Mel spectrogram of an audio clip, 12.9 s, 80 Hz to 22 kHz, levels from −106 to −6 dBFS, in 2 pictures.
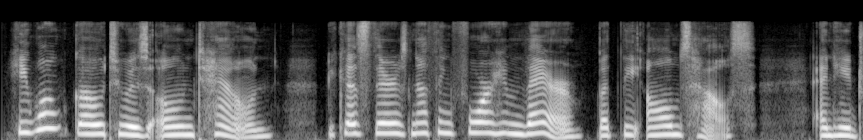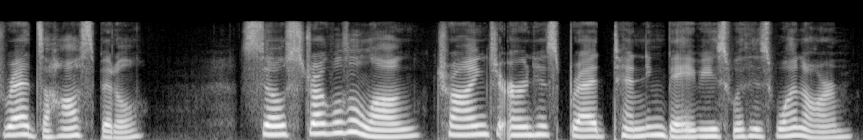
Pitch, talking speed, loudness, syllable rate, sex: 230 Hz, 165 wpm, -17 LUFS, 4.5 syllables/s, female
